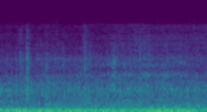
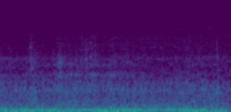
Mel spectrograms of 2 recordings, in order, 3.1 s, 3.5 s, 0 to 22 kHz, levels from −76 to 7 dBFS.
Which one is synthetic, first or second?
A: second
